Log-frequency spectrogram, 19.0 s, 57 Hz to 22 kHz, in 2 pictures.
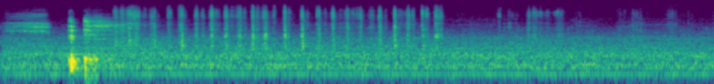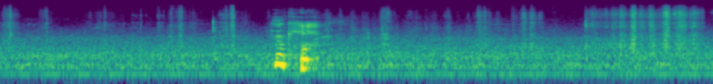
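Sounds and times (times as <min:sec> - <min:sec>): soft rustling: 0:06.6 - 0:12.9, 0:13.8 - 0:19.0.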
